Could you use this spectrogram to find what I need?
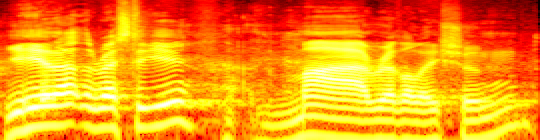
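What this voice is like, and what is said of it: Put-on American accent. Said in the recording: “Why did I do that with an American accent? ... It just popped out.”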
